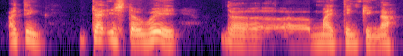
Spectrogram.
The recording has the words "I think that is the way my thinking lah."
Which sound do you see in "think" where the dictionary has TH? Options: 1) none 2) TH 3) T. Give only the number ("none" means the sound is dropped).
3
